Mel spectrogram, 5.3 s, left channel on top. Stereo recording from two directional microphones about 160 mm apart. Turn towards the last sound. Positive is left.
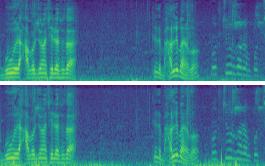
turn(degrees=-20)  # may be behind; listen again after turning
